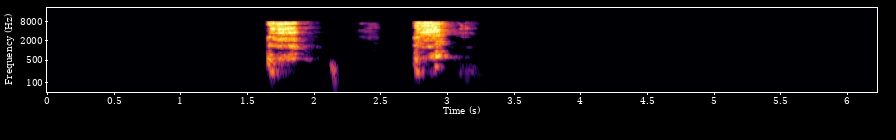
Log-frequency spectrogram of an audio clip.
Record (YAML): cough_length: 6.2 s
cough_amplitude: 26276
cough_signal_mean_std_ratio: 0.22
survey_phase: beta (2021-08-13 to 2022-03-07)
age: 65+
gender: Male
wearing_mask: 'No'
symptom_cough_any: true
symptom_shortness_of_breath: true
symptom_change_to_sense_of_smell_or_taste: true
symptom_onset: 9 days
smoker_status: Never smoked
respiratory_condition_asthma: false
respiratory_condition_other: false
recruitment_source: Test and Trace
submission_delay: 2 days
covid_test_result: Positive
covid_test_method: RT-qPCR
covid_ct_value: 13.5
covid_ct_gene: S gene
covid_ct_mean: 14.3
covid_viral_load: 20000000 copies/ml
covid_viral_load_category: High viral load (>1M copies/ml)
